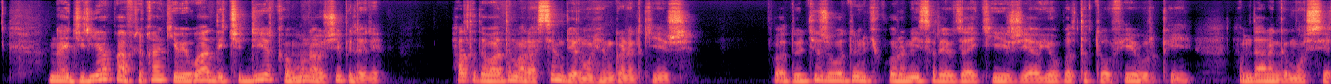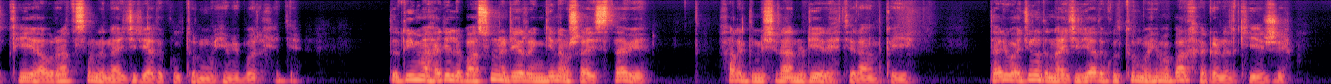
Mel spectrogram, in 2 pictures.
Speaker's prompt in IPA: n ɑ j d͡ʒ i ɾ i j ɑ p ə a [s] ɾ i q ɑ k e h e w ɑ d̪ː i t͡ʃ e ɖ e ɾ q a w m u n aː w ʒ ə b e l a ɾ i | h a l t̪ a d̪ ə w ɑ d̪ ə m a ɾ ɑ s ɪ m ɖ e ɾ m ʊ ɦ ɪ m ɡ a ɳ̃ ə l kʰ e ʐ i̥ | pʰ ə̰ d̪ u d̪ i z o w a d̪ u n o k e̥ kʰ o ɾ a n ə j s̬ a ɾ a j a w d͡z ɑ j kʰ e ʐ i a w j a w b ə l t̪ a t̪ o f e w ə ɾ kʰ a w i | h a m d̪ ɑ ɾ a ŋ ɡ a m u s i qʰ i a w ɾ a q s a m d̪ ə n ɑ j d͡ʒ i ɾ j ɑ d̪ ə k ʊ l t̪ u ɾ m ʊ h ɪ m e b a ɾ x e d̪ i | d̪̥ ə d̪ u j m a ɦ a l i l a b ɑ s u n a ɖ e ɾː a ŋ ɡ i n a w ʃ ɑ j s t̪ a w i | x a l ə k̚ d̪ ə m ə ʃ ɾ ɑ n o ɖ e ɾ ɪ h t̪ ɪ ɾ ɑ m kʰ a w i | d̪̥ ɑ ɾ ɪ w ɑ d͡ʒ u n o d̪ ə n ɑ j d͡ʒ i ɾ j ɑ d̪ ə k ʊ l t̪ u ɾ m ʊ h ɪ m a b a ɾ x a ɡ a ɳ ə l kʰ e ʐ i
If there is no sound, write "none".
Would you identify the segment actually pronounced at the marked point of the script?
f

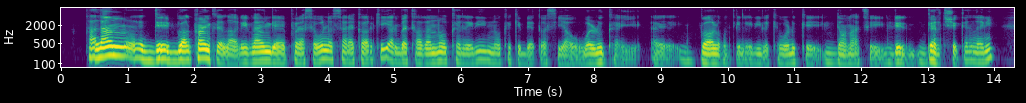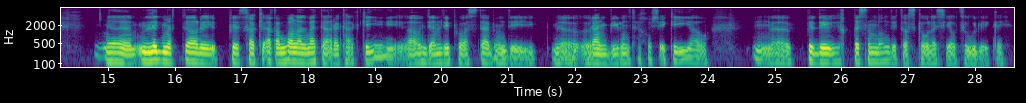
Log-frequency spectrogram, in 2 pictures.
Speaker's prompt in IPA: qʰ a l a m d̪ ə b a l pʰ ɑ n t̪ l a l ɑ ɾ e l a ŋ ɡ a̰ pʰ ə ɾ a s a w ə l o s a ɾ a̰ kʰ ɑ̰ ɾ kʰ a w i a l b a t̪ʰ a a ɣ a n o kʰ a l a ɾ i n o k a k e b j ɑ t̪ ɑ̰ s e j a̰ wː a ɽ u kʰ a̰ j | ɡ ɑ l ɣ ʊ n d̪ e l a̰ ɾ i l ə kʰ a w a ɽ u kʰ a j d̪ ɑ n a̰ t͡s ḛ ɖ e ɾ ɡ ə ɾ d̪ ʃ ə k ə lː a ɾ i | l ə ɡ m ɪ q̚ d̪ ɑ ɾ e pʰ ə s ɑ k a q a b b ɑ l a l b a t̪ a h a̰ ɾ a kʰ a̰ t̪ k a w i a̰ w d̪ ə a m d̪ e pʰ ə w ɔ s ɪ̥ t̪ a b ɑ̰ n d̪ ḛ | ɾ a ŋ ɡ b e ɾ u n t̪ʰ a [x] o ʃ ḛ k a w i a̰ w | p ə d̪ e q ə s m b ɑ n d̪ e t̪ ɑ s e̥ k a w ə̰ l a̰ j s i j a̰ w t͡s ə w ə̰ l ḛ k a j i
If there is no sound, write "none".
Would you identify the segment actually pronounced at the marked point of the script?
x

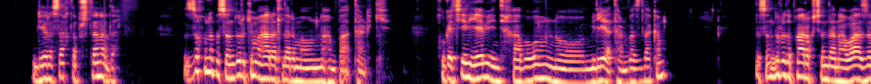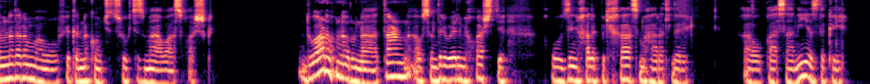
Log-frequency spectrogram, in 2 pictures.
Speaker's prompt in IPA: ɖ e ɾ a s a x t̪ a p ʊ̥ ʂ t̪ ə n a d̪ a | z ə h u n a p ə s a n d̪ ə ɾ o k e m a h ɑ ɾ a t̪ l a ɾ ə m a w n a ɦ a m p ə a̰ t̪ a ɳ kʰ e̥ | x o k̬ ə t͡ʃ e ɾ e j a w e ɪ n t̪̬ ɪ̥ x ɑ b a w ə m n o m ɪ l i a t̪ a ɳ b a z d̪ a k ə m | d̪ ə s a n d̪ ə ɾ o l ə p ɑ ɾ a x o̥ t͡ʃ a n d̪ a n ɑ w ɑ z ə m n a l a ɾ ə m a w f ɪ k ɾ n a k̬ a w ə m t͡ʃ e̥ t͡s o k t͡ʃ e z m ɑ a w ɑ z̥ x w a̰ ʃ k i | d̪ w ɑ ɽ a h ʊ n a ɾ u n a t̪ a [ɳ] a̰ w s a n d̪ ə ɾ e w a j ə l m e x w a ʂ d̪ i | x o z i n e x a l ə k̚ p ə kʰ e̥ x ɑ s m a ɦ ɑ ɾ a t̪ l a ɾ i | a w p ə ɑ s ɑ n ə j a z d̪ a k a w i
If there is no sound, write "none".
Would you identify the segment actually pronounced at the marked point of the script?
ɳ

